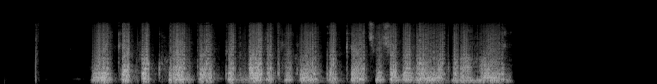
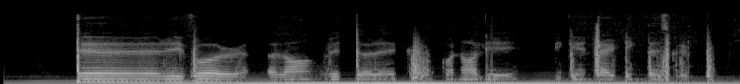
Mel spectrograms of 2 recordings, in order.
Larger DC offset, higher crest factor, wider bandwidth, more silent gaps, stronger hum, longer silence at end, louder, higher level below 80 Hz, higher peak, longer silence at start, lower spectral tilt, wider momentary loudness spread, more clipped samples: neither; about the same, 20 dB vs 24 dB; second, 7.8 kHz vs 11.5 kHz; neither; neither; first, 1.45 s vs 0 s; about the same, -26 LUFS vs -27 LUFS; second, -48 dBFS vs -28 dBFS; second, -8 dBFS vs -2 dBFS; first, 0.35 s vs 0.05 s; about the same, -6 dB/octave vs -6 dB/octave; second, 5 LU vs 8 LU; neither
